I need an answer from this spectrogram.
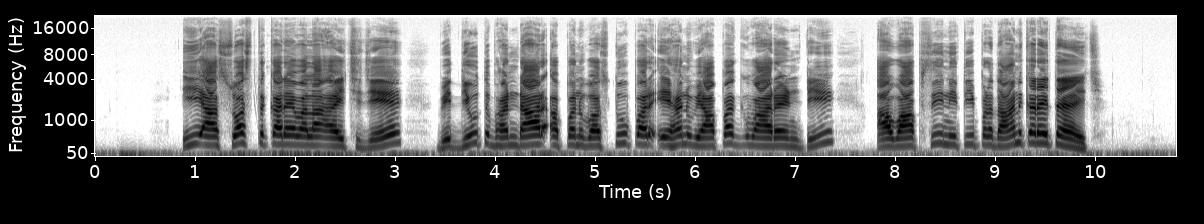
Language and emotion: Maithili, happy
